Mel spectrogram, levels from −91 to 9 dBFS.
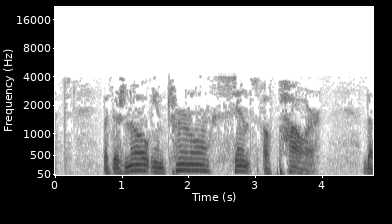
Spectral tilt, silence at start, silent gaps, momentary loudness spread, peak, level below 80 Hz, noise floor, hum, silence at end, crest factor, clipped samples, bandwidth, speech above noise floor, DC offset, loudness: -7.5 dB/octave; 0.15 s; none; 11 LU; -6 dBFS; -46 dBFS; -52 dBFS; none; 0 s; 16 dB; under 0.1%; 4.2 kHz; 30 dB; under 0.1%; -23 LUFS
